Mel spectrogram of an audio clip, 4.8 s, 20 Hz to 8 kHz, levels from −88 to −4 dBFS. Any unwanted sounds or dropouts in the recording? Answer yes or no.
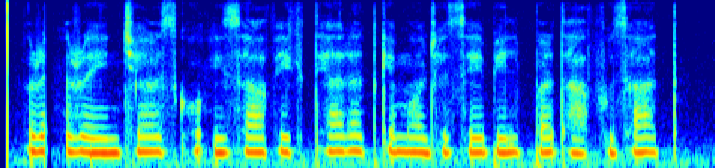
no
